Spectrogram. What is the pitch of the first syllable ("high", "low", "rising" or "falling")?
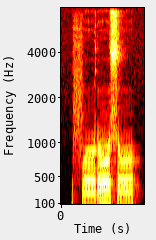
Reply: low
